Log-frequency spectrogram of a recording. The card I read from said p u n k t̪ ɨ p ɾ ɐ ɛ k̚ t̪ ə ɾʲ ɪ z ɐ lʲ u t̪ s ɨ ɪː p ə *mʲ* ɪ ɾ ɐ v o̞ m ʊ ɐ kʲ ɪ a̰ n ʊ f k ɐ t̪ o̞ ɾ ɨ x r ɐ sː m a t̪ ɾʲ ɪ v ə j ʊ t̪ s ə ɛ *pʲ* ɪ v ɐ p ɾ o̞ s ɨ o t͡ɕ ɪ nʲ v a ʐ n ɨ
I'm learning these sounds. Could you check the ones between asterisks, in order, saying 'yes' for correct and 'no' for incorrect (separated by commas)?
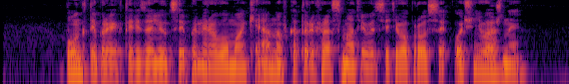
yes, no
